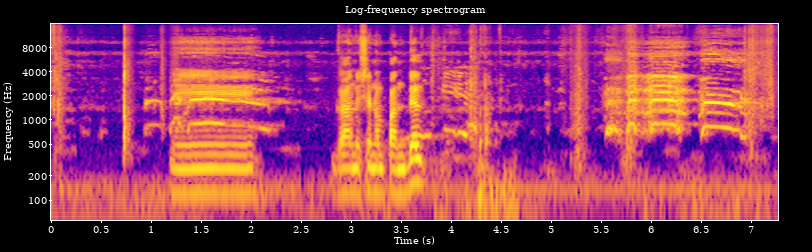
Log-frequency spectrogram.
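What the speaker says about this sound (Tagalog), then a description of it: "Ito yung alaga nilang manok dito sa site, dito sa bundok." A rooster crows loudly nearby at a mountain heavy-equipment work site, a long drawn-out call repeated with clucking in between, while a person speaks over it.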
